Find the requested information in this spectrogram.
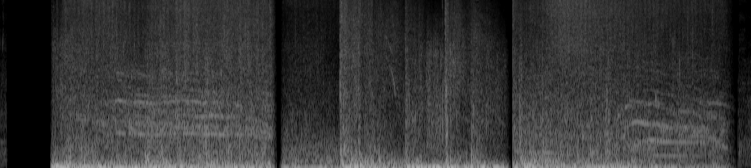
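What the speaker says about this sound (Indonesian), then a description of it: "Pasukan meriam dipimpin Ibrahim mulai menembak, dibalas dengan tembakan oleh pasukan Abdali." Loud, continuous battle din with heavy booms and blasts, dense and chaotic, broken by two brief cuts; cannon fire amid combat in a Bollywood war film about the Battle of Panipat.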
